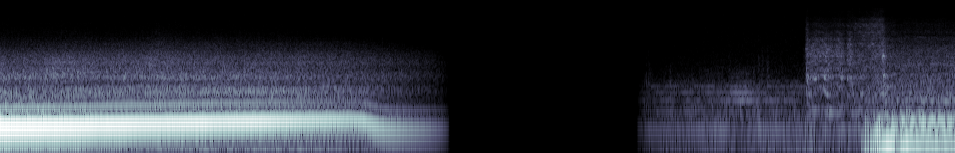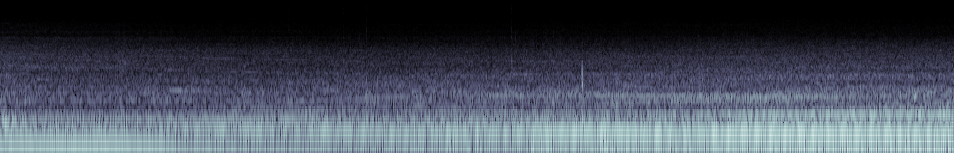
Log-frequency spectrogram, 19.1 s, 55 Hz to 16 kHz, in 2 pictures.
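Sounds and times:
car engine starting and idling: 8.0s - 19.0s.

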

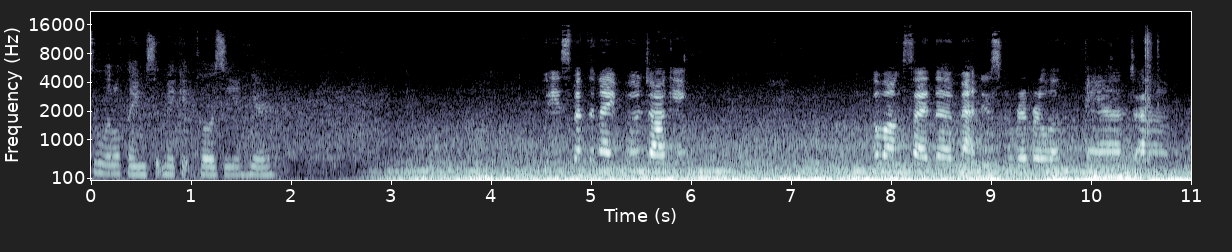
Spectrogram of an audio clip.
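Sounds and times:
engine and road rumble inside vehicle: 2.7s - 11.0s.

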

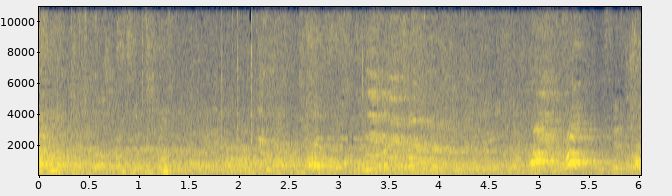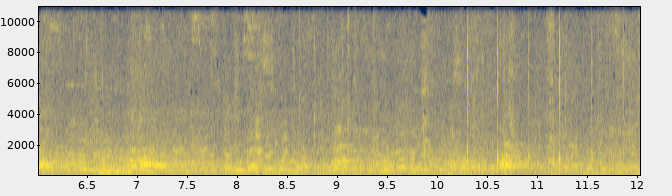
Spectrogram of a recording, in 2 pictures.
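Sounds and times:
crowd chatter: 0.0s - 12.0s
dog barking: 4.9s - 6.1s.

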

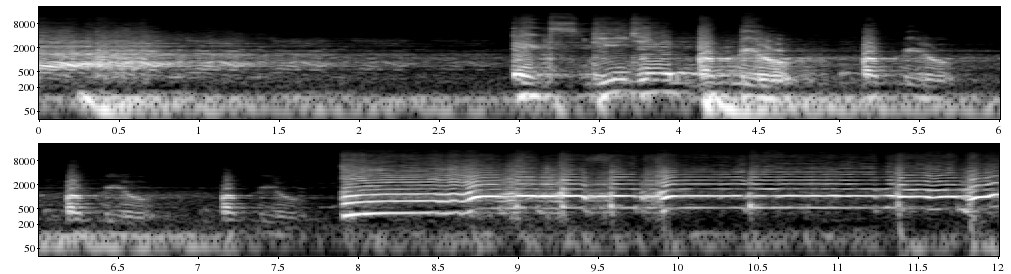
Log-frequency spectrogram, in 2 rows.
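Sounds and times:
low bass hit: 0.2s - 7.9s
voice over loudspeakers: 3.0s - 12.0s.

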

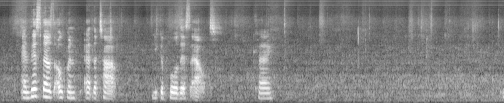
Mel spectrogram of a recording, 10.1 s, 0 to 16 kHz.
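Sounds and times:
low steady hiss: 0.0s - 10.0s
paper pages rustling: 6.4s - 7.5s, 8.1s - 9.7s.

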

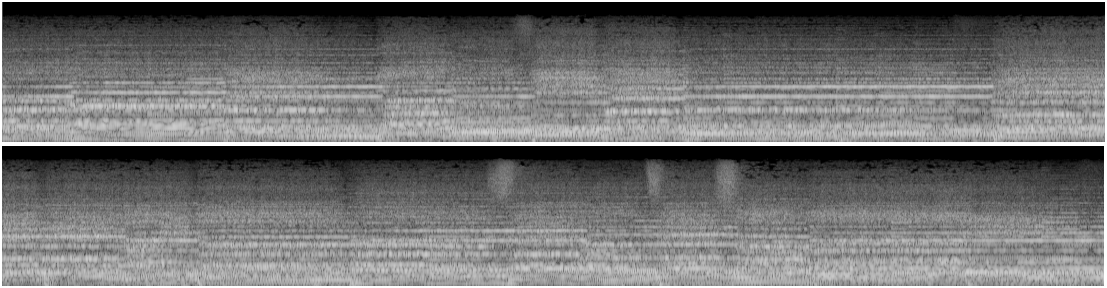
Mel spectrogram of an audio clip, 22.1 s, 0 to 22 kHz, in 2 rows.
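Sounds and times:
choir singing a hymn: 0.0s - 22.0s.

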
